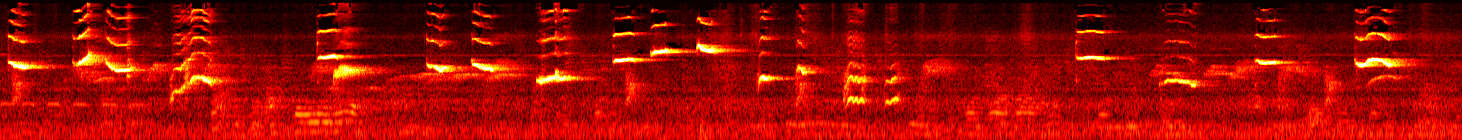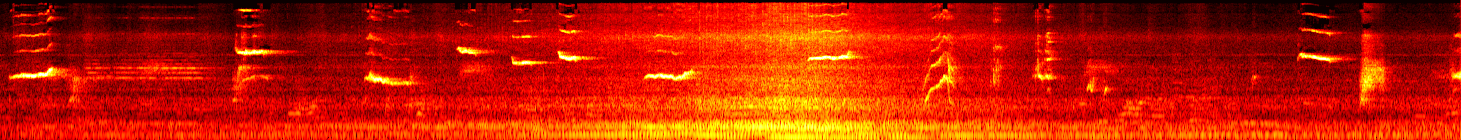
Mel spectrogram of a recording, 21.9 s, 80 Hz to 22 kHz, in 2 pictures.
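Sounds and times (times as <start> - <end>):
songbird whistled notes: 8.0 - 16.3, 16.9 - 19.3, 20.4 - 21.9.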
